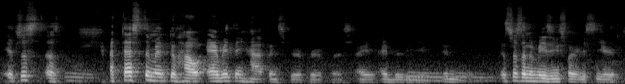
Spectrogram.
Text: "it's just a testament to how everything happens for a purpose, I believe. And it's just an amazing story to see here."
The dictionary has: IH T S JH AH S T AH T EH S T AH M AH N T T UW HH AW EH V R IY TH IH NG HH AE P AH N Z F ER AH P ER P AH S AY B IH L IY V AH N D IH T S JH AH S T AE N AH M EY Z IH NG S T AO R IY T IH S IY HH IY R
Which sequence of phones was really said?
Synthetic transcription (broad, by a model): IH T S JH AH S T AH T EH S T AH M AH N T T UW HH AW EH V R IY TH IH NG HH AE P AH N S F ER AH P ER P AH S AY B IH L IY V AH N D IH T S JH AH S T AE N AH M EY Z IH NG S T AO R IY T IH S IY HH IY R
